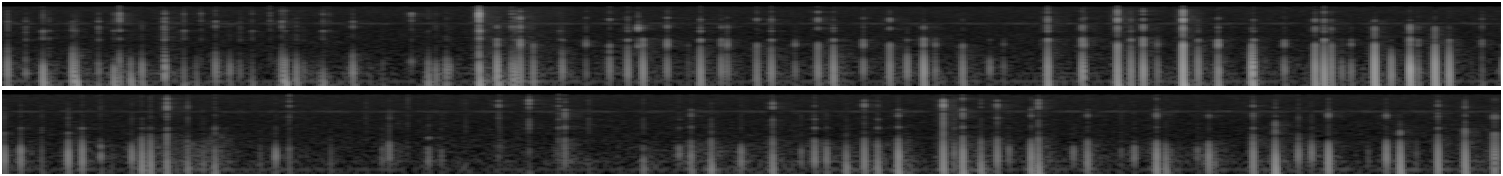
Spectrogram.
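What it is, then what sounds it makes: Plastic concealer tube. A slim plastic concealer tube with a pale cap and beige product inside, held in both hands above the mic, is tapped and scratched quickly with long fingernails. Several dozen short, dry taps and clicks come in rapid, uneven bursts, each dying away almost instantly. They sit low and soft over faint scratching and a steady low hum.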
